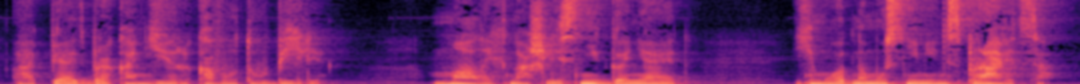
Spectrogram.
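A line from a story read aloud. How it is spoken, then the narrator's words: Whisper. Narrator (Russian): Коля зашептал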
